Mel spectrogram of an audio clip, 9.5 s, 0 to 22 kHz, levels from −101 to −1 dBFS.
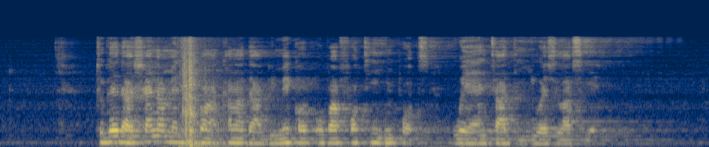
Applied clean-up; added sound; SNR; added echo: none; Telephone; 0 dB; reverberation time 1.5 s.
